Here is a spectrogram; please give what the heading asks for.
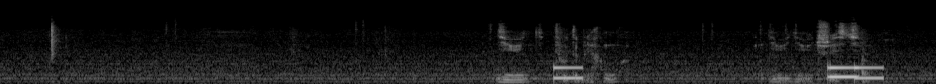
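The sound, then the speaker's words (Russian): A telephone number is dialled as a debt collector places a call: after a quiet stretch of line hiss, a few short keypad tone bursts sound in two clusters, the last one longest. “Так, еще один номер Феофилакта. Косичкина мне прислала. Сейчас посмотрим, что там за животное сидит на том конце провода.”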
